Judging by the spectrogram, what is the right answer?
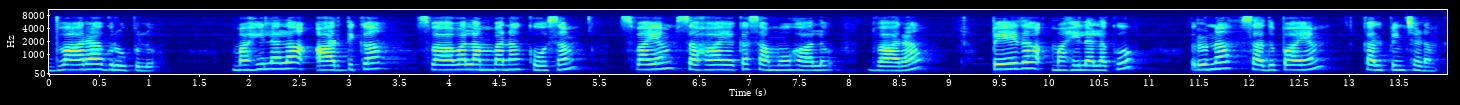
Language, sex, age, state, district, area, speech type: Telugu, female, 18-30, Telangana, Narayanpet, rural, spontaneous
